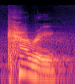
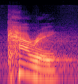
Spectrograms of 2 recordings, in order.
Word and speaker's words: carry: For example, we have the words carry, carry, mention, mention. These two words are verbs but the stress is placed on the first syllables in two syllable words.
